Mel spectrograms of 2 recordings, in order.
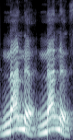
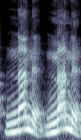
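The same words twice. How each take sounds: The two takes are said the same way.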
